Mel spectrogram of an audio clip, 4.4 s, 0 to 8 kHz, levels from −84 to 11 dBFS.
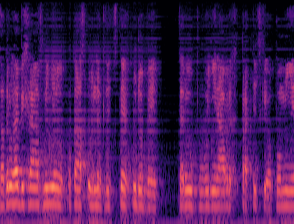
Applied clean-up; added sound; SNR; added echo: neural separator model SepFormer DNS4.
